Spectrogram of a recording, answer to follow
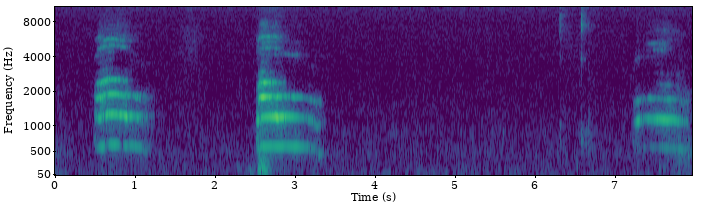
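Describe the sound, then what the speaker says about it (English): A cat meows three separate times, each a clear drawn-out mew spaced a couple of seconds apart in a quiet room, with a couple of faint clicks between them. "Meow yourself, kitty."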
